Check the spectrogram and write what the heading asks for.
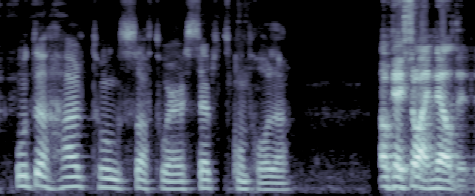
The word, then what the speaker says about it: Unterhaltungssoftware Selbstkontrolle: Hey, so it's pronounced Unterhaltungssoftware Selbstkontrolle.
